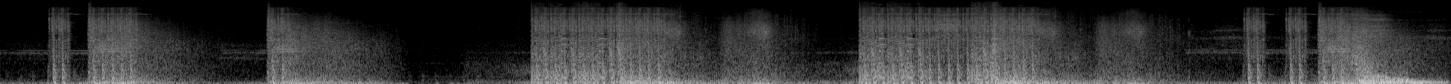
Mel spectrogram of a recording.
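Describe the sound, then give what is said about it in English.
Machine gun fire in a base-defense video game comes in several long, dense bursts of loud rattling shots, separated by short quieter pauses. “Machine gun.”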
